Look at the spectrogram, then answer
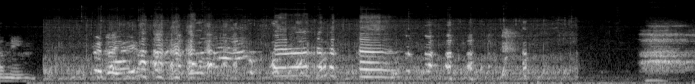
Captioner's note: all laughing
